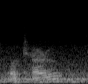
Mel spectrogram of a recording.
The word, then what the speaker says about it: Otaru: O-T-A-R-U. – Otaru? – Otaru, yeah.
